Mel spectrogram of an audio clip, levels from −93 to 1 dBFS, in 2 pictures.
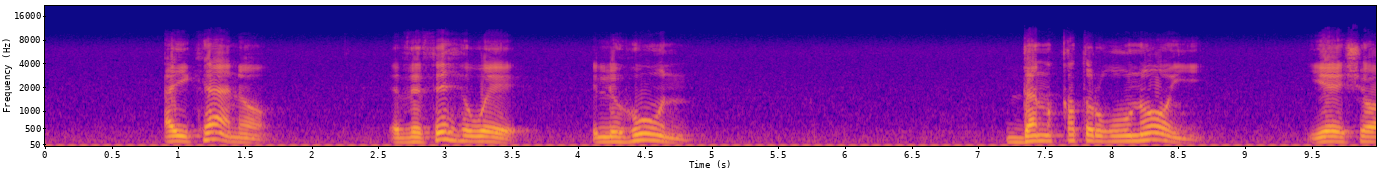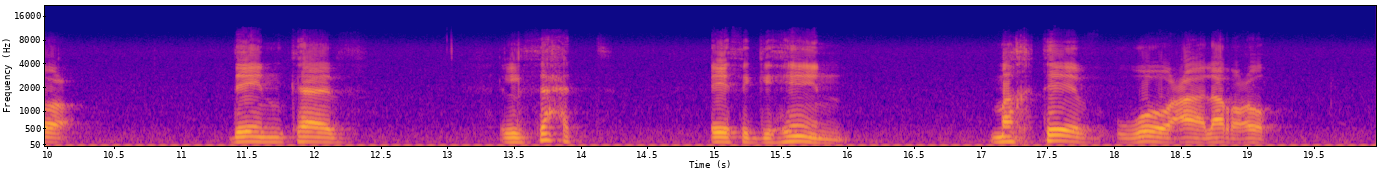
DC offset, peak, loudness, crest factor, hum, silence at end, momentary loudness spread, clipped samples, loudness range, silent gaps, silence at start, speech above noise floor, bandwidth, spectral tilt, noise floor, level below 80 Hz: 1%; -6 dBFS; -21 LUFS; 18 dB; none; 0.05 s; 12 LU; under 0.1%; 4 LU; none; 0 s; 22 dB; 10.5 kHz; -5.5 dB/octave; -43 dBFS; -50 dBFS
